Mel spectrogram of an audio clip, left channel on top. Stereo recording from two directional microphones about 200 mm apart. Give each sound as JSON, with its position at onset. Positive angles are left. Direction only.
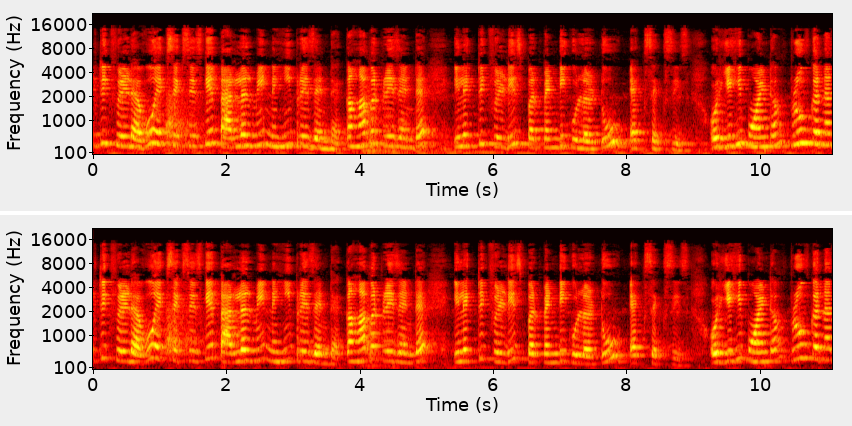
{"t": 0.1, "sound": "a woman's voice", "side_deg": -20}
{"t": 9.2, "sound": "a woman's voice", "side_deg": -15}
